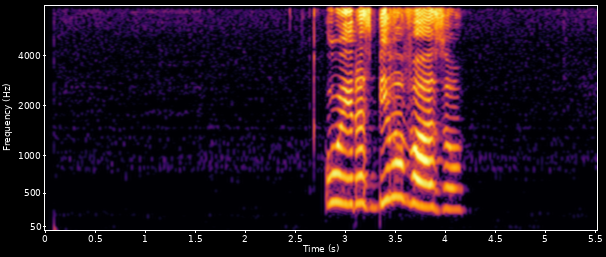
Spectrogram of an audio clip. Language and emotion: Russian, positive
